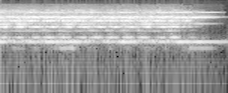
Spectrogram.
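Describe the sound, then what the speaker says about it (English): A home telephone rings with one sustained, bright electronic trill that holds steady and then trails off, heard clearly at moderate volume with no talking. "that's my telephone ringing from my house"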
